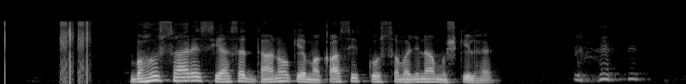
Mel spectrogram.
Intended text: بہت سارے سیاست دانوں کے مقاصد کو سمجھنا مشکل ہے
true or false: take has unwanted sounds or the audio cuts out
true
